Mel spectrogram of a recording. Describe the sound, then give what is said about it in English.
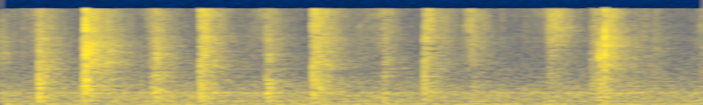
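Tarot cards being shuffled and drawn by hand, heard as a faint series of short, crisp card snaps and flicks in a fairly steady rhythm, with no talk. “Two cards. Libra. Now, that's interesting. You got the Six of Pentacles in the upright and the Hierophant reversed.”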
